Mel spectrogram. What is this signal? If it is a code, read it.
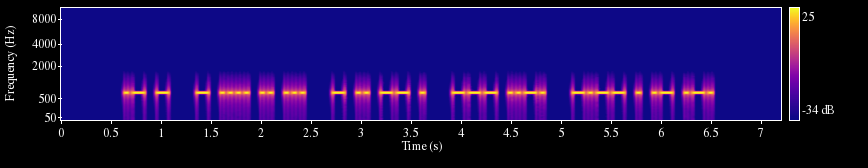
Morse code, heard as a keyed tone, about 28 wpm, 700 Hz. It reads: AT THIS TIME OF YEAR
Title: Sets of 5 Words Encore2 30wpm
